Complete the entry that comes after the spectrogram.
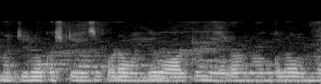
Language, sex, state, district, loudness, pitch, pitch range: Telugu, female, Andhra Pradesh, Visakhapatnam, -17 LUFS, 180 Hz, 180-185 Hz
